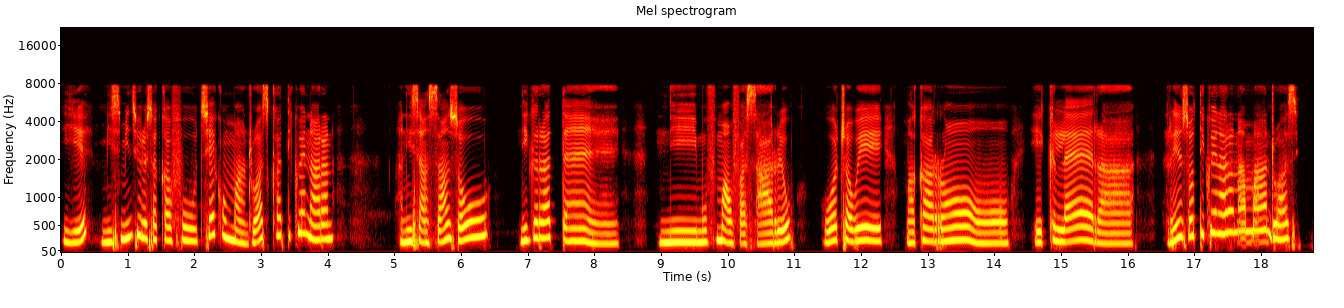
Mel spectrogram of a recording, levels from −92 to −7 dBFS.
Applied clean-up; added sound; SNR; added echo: none; none; none; none.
